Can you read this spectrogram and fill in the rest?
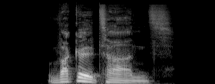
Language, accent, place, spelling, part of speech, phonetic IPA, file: German, Germany, Berlin, Wackelzahns, noun, [ˈvakl̩ˌt͡saːns], De-Wackelzahns.ogg
- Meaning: genitive singular of Wackelzahn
